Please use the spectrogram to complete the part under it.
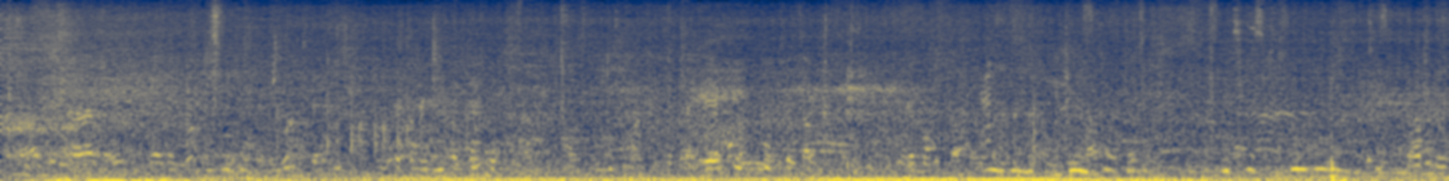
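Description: A saxophone quartet plays a tune outdoors.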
